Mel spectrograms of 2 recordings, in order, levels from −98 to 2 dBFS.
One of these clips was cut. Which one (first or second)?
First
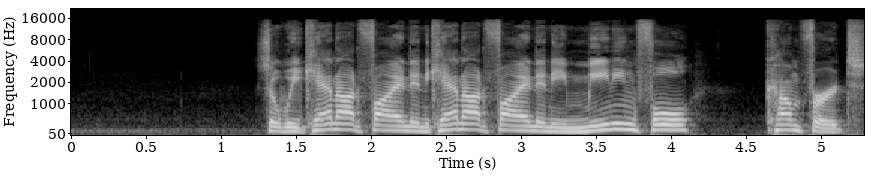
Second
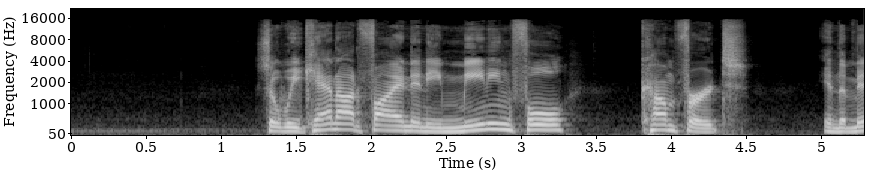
first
